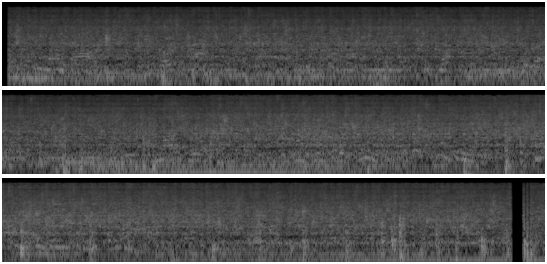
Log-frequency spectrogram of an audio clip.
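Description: A stream of water pouring into a large fish tank and splashing steadily onto the water surface, as the tank is refilled with fresh water after half of it was drained.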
